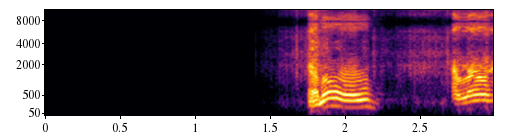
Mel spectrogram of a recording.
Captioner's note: on phone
